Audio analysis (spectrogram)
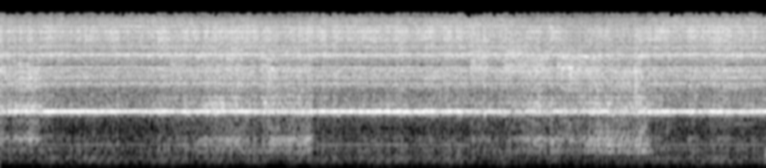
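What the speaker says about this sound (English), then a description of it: "I might try to use the grinder to buff that off of there." A grinder whines steadily while buffing leftover material off a European mount deer skull, a high, even, close-up tone holding for the whole stretch with slight dips in pitch.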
